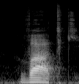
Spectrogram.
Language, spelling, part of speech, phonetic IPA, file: Belarusian, вадкі, adjective, [ˈvatkʲi], Be-вадкі.ogg
- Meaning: liquid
